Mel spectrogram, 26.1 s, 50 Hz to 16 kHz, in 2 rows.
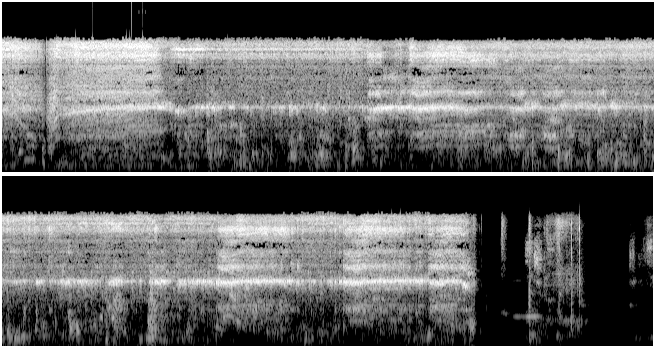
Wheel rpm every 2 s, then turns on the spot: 150, 220, 230, 230, 230, 230, 230, 230, 230, 230, 210, 20, 0.
none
